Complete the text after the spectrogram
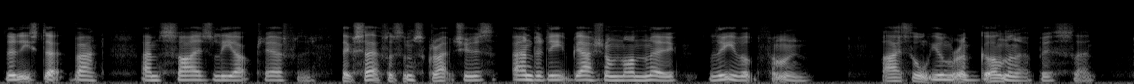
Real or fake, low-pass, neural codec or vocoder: fake; 7.2 kHz; autoencoder, 22.05 kHz, a latent of 192 numbers a frame, VITS, trained on many speakers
